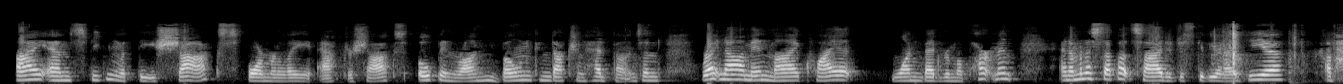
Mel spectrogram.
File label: Shockz OpenRun microphone ideal wind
